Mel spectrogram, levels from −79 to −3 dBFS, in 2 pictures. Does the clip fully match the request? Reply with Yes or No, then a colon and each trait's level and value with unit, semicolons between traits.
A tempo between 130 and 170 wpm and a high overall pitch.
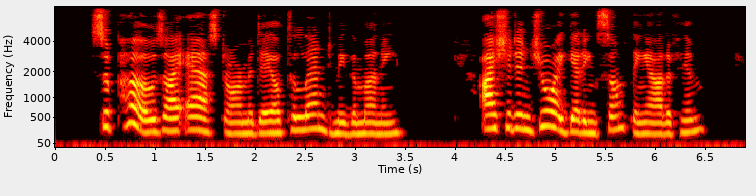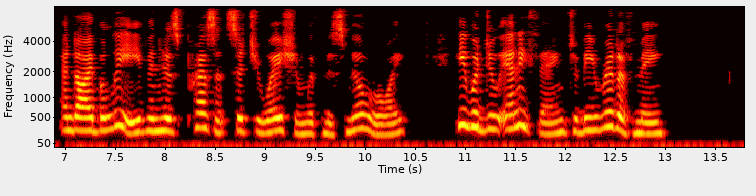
Yes: average, 155 wpm; high, 230 Hz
